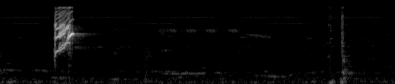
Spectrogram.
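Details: Female canary calling a male to prompt his song: one loud rising chirp, then quiet with a faint high tone, and a brief soft click near the end.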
